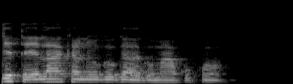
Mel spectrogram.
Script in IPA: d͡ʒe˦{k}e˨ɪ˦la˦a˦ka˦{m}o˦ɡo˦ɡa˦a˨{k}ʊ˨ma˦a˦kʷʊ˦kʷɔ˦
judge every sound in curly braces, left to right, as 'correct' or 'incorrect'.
incorrect: t, incorrect: n, incorrect: ɡ

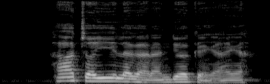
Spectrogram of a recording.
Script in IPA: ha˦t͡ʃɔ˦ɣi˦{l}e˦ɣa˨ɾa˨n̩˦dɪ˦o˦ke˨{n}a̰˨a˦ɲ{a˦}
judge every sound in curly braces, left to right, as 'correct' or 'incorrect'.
correct, incorrect: ɲ, correct

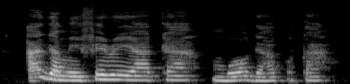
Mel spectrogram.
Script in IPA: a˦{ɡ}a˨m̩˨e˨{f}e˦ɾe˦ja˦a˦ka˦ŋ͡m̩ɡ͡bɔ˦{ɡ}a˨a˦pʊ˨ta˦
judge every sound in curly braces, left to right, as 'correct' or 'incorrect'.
correct, correct, correct

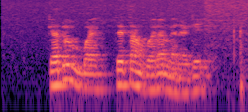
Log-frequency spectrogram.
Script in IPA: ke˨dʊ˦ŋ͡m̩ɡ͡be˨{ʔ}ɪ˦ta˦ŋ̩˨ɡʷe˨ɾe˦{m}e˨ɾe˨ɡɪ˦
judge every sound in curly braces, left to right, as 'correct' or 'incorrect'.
incorrect: t, correct

